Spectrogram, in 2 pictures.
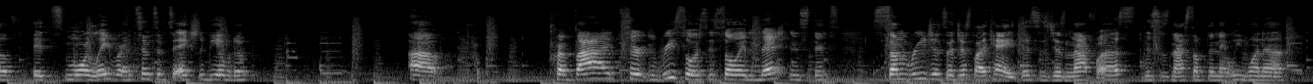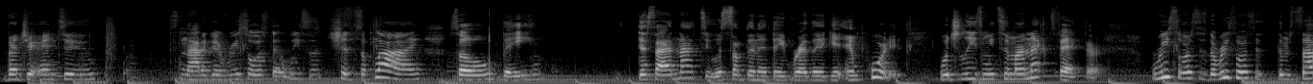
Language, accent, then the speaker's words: English; Maryland, United States; also born or lived in Baltimore County, Maryland / Harford County, Maryland; We're born and raised in Maryland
